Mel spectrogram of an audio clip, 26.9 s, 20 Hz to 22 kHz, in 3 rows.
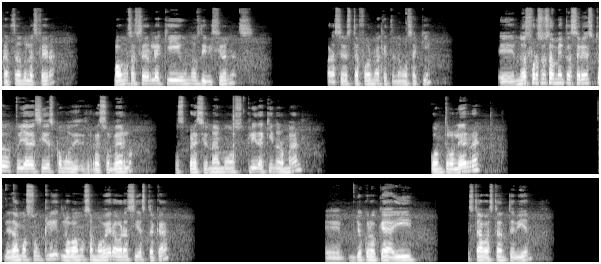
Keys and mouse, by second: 12.5 click, 14.5 click, 16.3 super+r.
